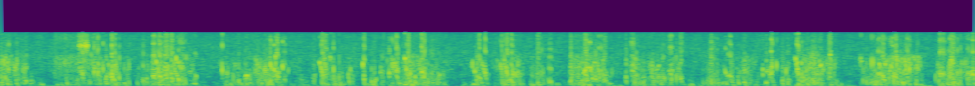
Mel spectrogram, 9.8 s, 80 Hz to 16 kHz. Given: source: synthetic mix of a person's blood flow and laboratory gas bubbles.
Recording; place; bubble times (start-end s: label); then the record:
Doppler ultrasound of blood flow; precordium
0.00-0.31 s: bubbles
0.53-1.30 s: bubbles
1.33-1.98 s: bubbles
2.19-2.92 s: bubbles
3.11-4.50 s: bubbles
4.69-5.25 s: bubbles
5.29-5.62 s: bubbles
5.70-6.15 s: bubbles
6.23-6.87 s: bubbles
6.99-8.40 s: bubbles
8.59-9.25 s: bubbles
9.32-9.76 s: bubbles
From the record:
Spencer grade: 4 (maximum detectable bubble signal sounding continuously throughout systole and diastole of every cardiac period, and overriding the amplitude of the normal cardiac signals); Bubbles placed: anywhere in the cardiac cycle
